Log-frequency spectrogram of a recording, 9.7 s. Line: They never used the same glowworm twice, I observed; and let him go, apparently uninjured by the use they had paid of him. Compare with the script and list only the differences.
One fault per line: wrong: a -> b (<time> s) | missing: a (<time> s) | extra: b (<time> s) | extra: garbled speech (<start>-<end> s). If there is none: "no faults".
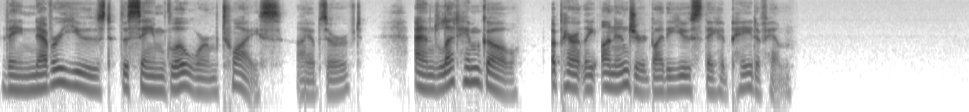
no faults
